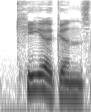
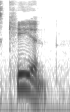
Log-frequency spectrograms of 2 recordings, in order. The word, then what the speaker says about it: Keoghan: Perry Keoghan's name as Kean. His surname is actually pronounced Keoghan. I'd always said Kean.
